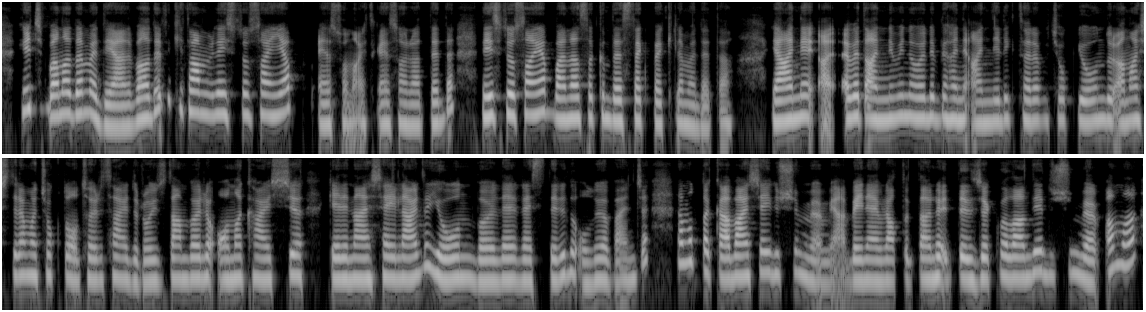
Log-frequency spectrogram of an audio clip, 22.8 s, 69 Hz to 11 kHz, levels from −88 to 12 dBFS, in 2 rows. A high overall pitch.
Yes: high, 205 Hz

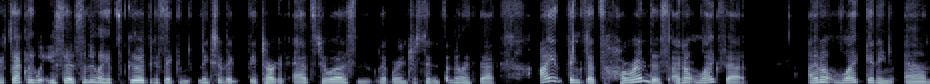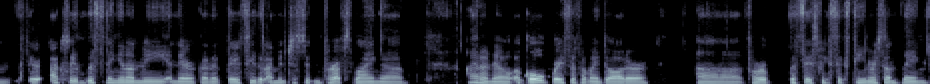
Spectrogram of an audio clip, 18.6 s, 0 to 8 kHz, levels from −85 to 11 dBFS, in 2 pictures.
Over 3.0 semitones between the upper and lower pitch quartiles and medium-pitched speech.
No: average, 2.7 semitones; medium, 165 Hz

